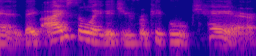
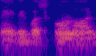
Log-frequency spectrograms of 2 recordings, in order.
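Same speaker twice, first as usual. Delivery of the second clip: soft, breathy whisper, under the breath; 7 dB quieter than usual. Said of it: "she just kept whispering".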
